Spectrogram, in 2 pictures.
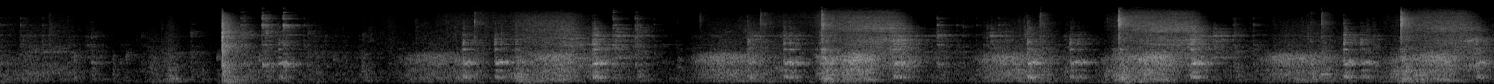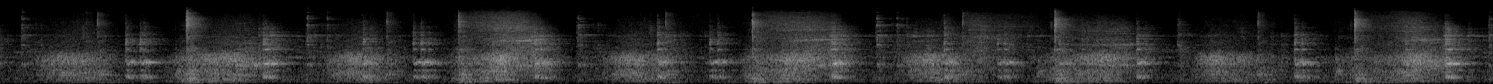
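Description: Universal weight machine's weight stack and cable pulleys clattering and running through repeated rowing-style pulls on a rowing slide, in a steady rhythm of about one stroke every three seconds.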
